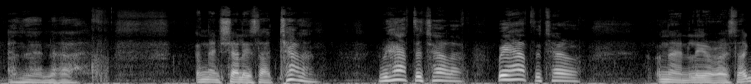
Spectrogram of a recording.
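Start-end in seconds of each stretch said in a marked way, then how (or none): 2.8-5.8 high, pressing plea; urgent pleading. Acted. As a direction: urge them to come clean. Shelley urges him to confess.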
